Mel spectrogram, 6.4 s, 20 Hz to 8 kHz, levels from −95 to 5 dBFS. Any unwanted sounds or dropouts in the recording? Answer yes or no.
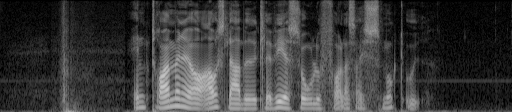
yes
